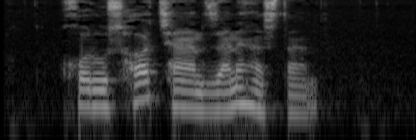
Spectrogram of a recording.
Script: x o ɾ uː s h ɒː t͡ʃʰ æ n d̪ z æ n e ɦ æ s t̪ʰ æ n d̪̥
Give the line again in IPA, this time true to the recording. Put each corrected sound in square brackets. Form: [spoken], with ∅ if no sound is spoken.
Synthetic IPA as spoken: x o ɾ uː s h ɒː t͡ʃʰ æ n d̪ z æ n e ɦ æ s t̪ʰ æ n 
